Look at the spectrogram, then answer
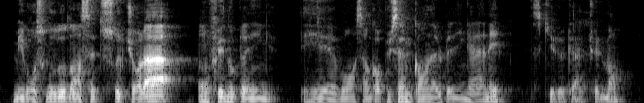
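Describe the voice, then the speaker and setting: This man has a bright, sharp tone at a medium pitch. He talks at a very fast pace. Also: ordinary pitch variation. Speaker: podcast host and nurse. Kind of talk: casual chat.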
